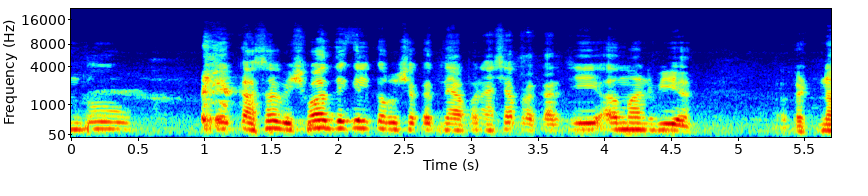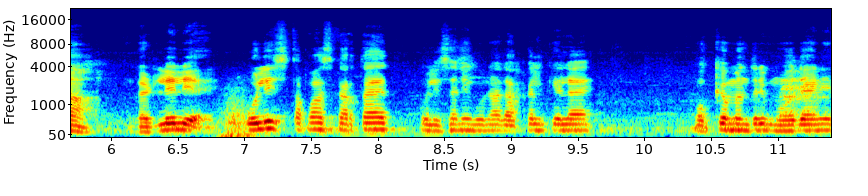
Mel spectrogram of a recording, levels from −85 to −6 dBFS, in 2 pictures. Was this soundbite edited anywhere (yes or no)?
yes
